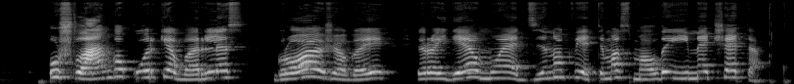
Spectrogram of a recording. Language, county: Lithuanian, Klaipėda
